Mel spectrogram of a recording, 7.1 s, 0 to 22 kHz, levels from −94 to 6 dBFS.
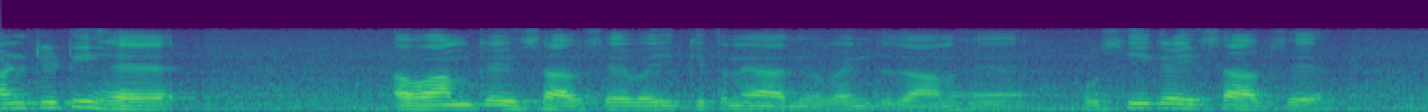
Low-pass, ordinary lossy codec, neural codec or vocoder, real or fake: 7.2 kHz; none; none; real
